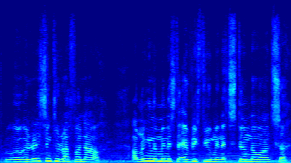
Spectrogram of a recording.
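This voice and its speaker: Desperate man, very high-pitched. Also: steady tone, fast talker. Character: desperate Gazan man racing to reach the border. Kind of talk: radio drama acting. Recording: noisy radio play playback, vehicle sounds.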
